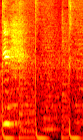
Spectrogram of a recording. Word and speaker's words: ich: Contohnya adalah ish. Ish. Nah, ish itu ICH. Nah, CH yang berdampingan itu bukan ih dibacanya, tapi ish.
